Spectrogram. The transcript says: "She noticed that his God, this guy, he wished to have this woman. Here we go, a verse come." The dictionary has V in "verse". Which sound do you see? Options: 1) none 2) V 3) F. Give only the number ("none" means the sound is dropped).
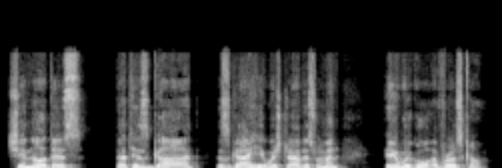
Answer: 2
